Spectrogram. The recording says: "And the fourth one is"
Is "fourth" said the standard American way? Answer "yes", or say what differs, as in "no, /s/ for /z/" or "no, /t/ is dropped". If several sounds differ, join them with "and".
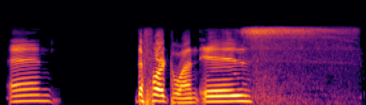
no, /t/ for /θ/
